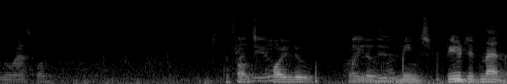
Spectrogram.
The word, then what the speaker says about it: poilu: How do you pronounce that in the last one? The French Poilu?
